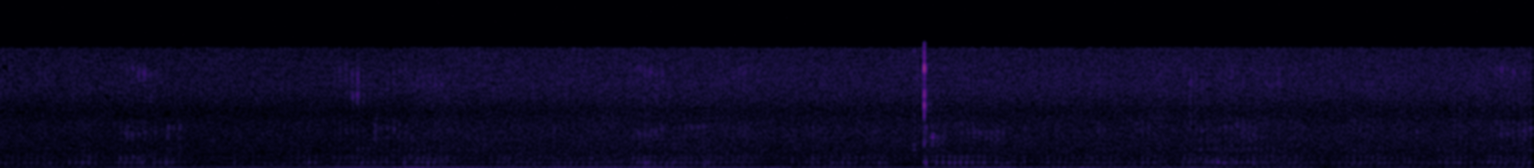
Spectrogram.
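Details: Siberian forest kitten, four months old, grooming itself: deep continuous purring, loudest between two and five seconds, with faint rhythmic rustles of licking above it and one brief click near six seconds.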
